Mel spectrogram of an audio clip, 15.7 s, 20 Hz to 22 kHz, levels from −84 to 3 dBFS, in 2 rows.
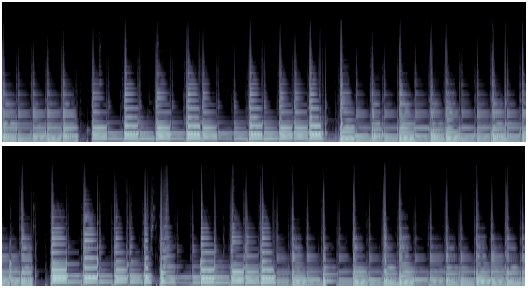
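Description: Music, with three brief bursts of damaged data in the compressed stream at 5.65–5.68 s, 7.97–8.00 s and 10.82–10.85 s. In each, corrupted bytes cause the decoder to misread frames and lose sync while it hunts for the next valid header, producing a short chirp or blip about 34 ms long.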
